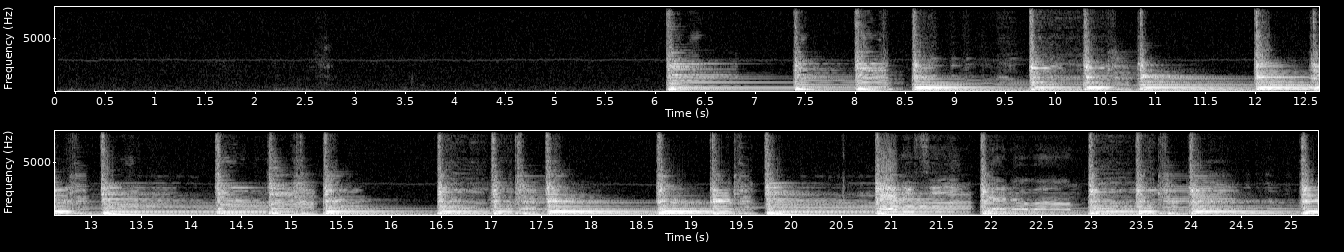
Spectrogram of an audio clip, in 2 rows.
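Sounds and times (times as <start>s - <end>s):
acoustic session music: 6.1s - 25.2s.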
